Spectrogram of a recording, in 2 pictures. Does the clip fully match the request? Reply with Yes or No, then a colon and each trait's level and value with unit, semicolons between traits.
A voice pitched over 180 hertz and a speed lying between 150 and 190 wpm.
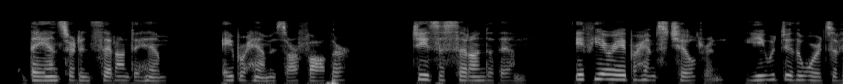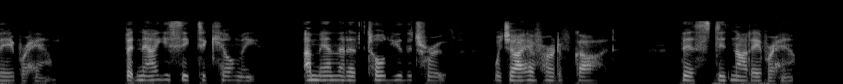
Yes: high, 190 Hz; average, 180 wpm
